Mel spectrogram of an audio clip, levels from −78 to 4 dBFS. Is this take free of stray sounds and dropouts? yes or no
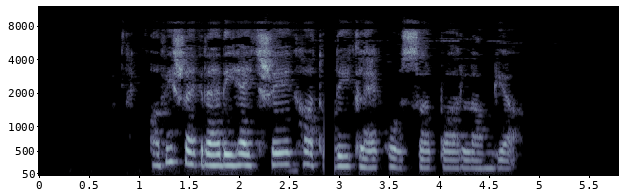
no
